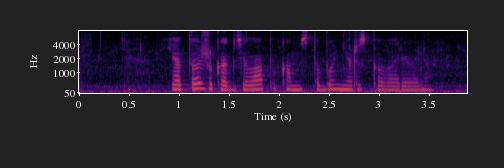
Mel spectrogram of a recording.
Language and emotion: Russian, neutral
